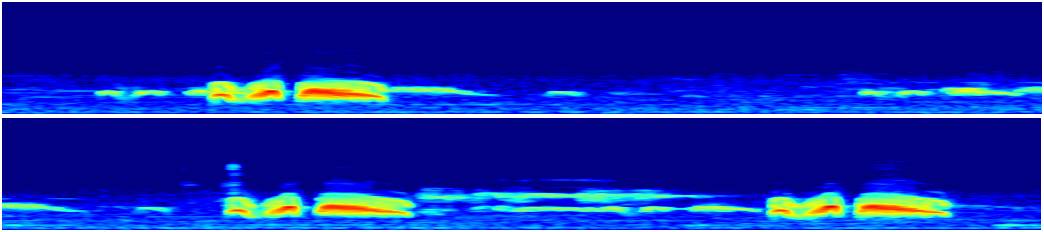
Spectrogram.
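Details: Cooing spotted dove, used to excite decoy birds into calling: three loud phrases, each two sharp rising notes and a drawn-out falling coo, spaced about four seconds apart, with soft murmuring coos in the gaps.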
